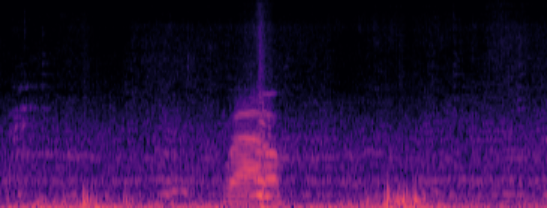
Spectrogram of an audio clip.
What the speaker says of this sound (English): now we got bees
